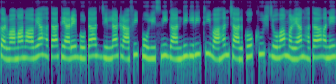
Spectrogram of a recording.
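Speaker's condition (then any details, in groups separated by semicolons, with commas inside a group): No condition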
